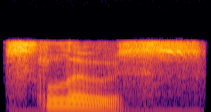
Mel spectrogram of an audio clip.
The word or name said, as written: sluice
